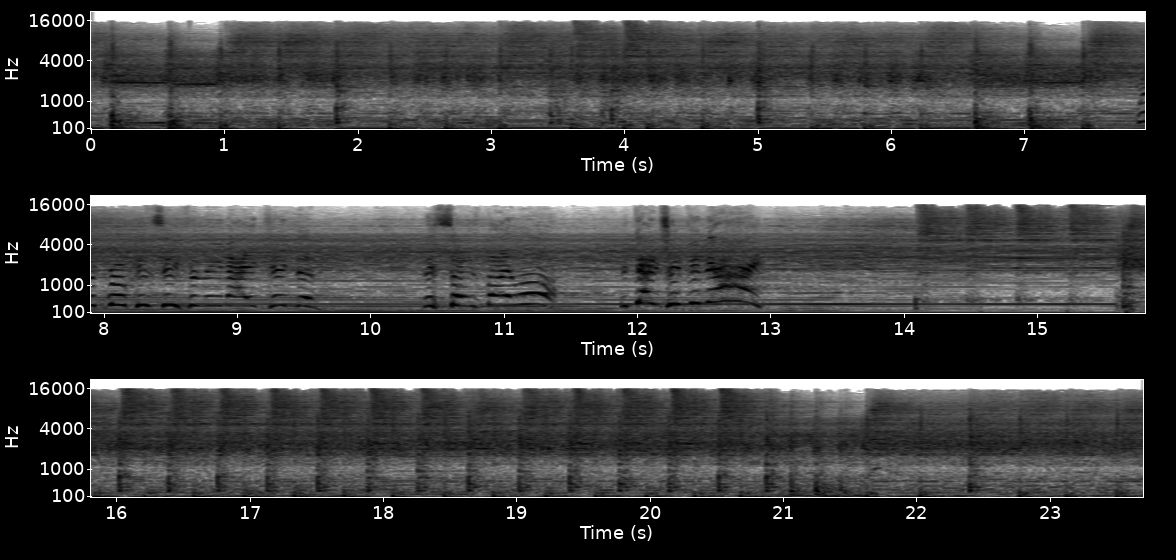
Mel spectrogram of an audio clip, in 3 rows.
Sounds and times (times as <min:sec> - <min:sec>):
Music: 0:00.0 - 0:23.7
Speech: 0:07.8 - 0:09.7, 0:10.4 - 0:13.1.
